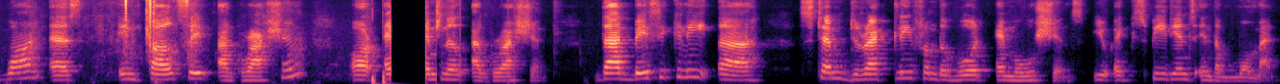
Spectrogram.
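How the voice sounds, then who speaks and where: A woman presenting a slide-based nursing lecture, explaining in short phrases with pauses in a didactic way. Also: fairly low pitch, expressive. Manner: didactic, recapping, pausing between short phrases. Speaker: webinar presenter, nursing educator.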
